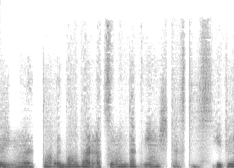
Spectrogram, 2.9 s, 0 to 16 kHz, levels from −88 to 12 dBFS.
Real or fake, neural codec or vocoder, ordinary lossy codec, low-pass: fake; codec, 44.1 kHz, 0.9 kbps, DAC; MP3, 64 kbps; 14.4 kHz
